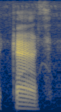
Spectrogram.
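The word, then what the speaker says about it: catch: जाएगा ठीक है ना टी के जस्ट बाद अगर सीच मिल रहा है तब भी आपका टी साइलेंट लेटर हो जाएगा ठीक है तो चलिए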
